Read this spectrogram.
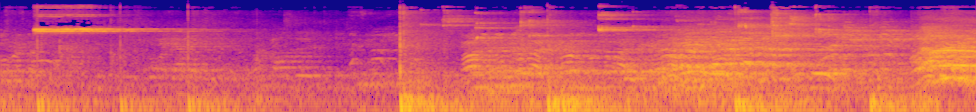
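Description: A volleyball thumps off hands during a rally.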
